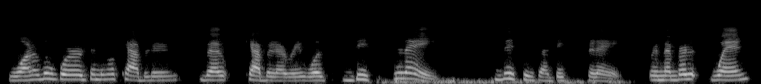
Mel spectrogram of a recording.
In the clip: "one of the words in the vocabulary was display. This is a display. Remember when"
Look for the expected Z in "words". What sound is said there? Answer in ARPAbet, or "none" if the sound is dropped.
Z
